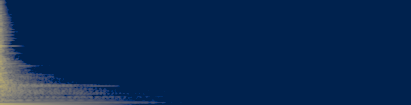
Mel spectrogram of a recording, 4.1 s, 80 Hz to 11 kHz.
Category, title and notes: Music > Solo percussion
Med-low Tom - Oneshot 64 12 inch Sonor Force 3007 Maple Rack
flam, quality, real, roll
